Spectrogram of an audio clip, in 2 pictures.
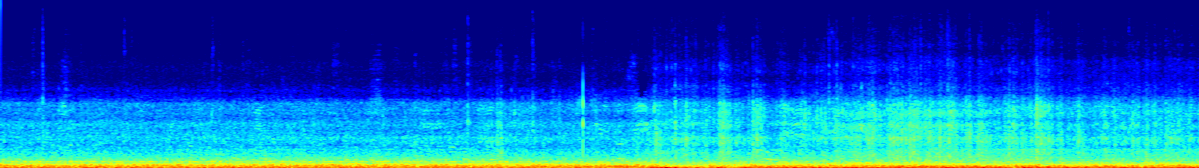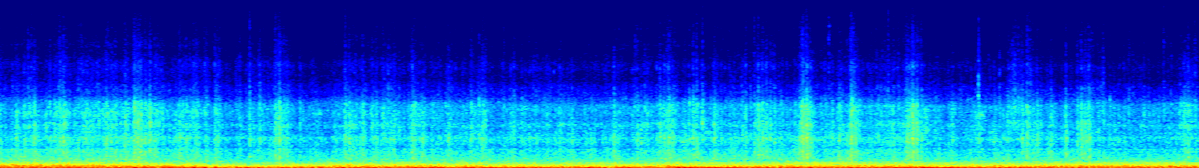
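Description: Jet engines roar loudly from inside a cabin.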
